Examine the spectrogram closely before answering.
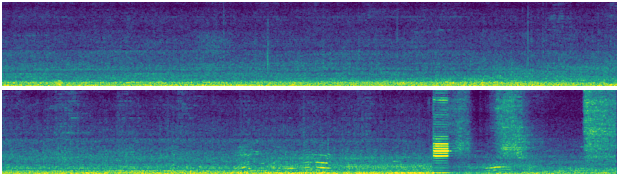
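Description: Loose asphalt gravel crunches and scrapes under the paving machine.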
